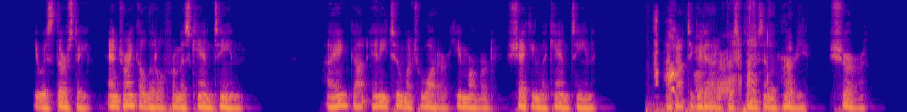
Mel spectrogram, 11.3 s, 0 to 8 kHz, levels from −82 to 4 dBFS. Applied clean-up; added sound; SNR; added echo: neural mask model DeepFilterNet 3.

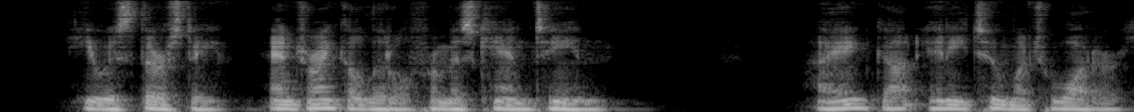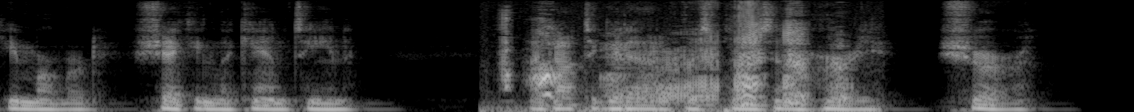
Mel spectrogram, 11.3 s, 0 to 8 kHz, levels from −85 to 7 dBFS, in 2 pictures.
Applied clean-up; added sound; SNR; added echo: none; Zipper (clothing); 0 dB; reverberation time 0.2 s.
